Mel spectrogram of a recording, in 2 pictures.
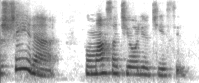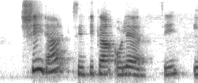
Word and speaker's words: cheirar: Cheirar significa oler, ¿sí? Fíjense cómo se pronuncia la CH. Cheirar, ¿sí? Como cuando decimos cachaza. Tiene que estar bien sutil.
